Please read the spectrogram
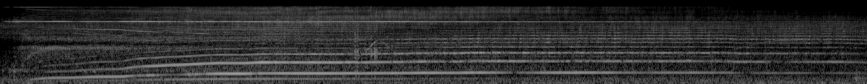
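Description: Electric motor and propeller of a small foam RC ground-effect model spinning up as the throttle is opened, its whine climbing in pitch over about two seconds and then holding steady. The whine slowly fades as the model skims away across the water.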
